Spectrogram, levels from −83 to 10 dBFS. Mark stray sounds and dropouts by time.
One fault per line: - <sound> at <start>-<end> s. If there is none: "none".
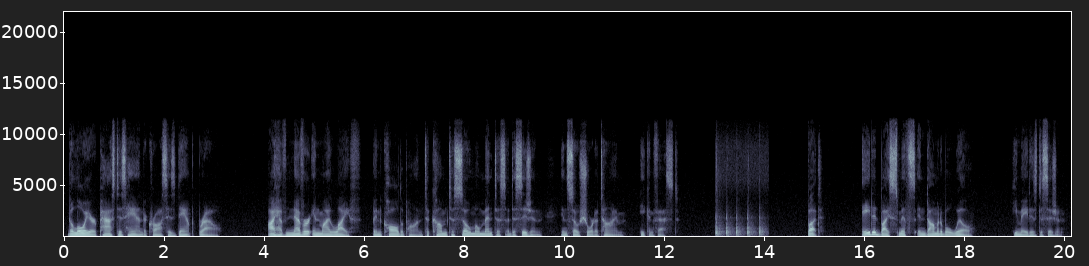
- thud at 13.0-14.1 s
